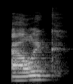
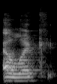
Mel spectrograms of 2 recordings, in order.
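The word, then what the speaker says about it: Alex: is absolutely fascinating um Alec or Alec as it's pronounced down there in the in the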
